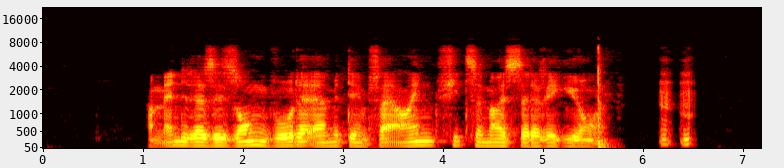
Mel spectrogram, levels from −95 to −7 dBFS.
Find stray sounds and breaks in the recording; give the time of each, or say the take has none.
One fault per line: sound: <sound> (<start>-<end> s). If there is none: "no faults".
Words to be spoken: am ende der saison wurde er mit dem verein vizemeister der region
sound: throat clearing (6.1-6.5 s)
